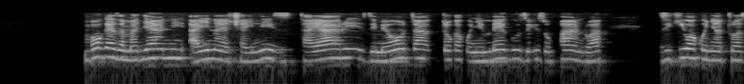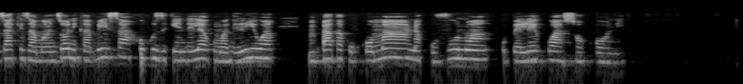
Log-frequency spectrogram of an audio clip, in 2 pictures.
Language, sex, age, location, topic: Swahili, female, 36-49, Dar es Salaam, agriculture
